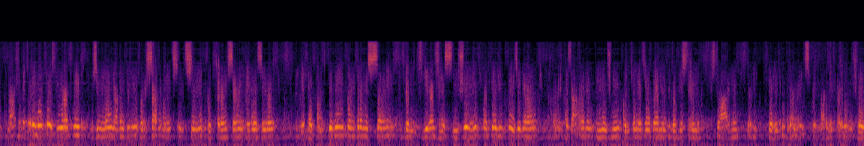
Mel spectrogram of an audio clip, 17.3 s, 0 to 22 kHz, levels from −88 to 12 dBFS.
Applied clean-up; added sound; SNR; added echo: neural separator model SepFormer DNS4.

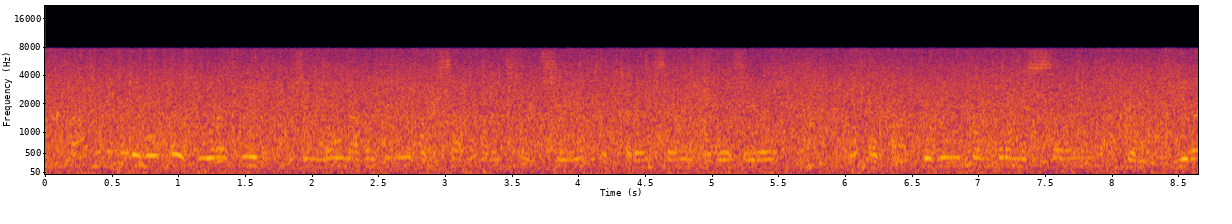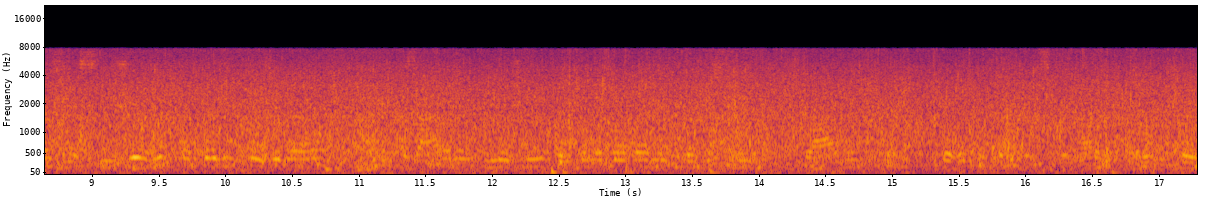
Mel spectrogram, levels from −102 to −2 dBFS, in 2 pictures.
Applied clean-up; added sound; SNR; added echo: none; Stream; -4 dB; reverberation time 0.7 s.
